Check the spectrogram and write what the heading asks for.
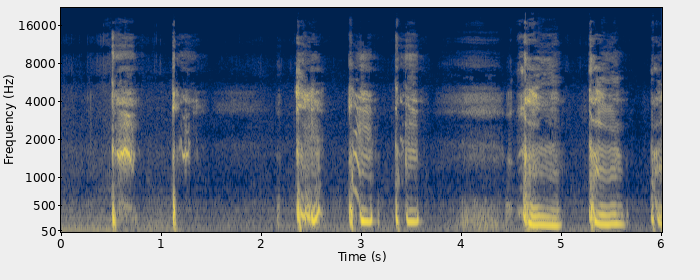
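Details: Recurring cough: several short, harsh coughs and throat-clears in quick bursts over a low engine-like hum.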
